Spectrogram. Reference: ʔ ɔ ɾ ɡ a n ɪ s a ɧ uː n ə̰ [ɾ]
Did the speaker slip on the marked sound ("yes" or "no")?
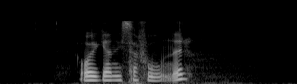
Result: no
